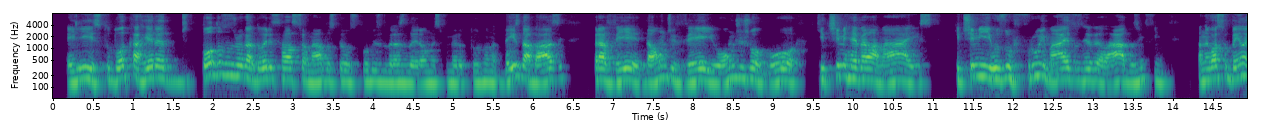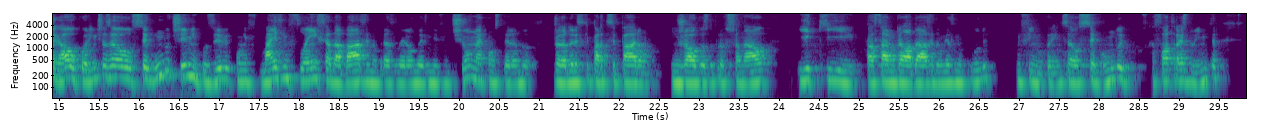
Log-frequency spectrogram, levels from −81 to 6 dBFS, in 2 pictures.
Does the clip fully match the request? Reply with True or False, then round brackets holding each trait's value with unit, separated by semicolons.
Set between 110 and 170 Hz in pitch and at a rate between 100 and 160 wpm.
False (135 Hz; 175 wpm)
